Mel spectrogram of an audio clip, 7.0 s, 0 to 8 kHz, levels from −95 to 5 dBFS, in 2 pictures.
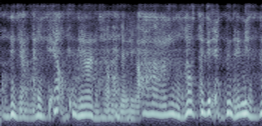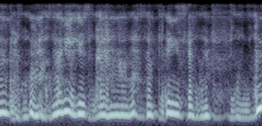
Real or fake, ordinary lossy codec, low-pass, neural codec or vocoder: fake; none; 7.2 kHz; autoencoder, 22.05 kHz, a latent of 192 numbers a frame, VITS, trained on one speaker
